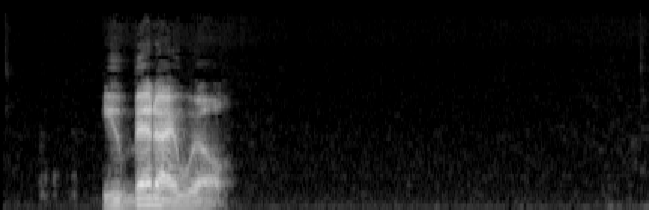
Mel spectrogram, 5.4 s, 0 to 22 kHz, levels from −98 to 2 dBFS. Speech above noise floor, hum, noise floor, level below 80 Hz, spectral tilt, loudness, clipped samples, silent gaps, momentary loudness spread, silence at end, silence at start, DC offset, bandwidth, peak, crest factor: 58 dB; none; -77 dBFS; -62 dBFS; -6 dB/octave; -18 LUFS; under 0.1%; none; 15 LU; 3.55 s; 0.85 s; under 0.1%; 7.6 kHz; -2 dBFS; 24 dB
